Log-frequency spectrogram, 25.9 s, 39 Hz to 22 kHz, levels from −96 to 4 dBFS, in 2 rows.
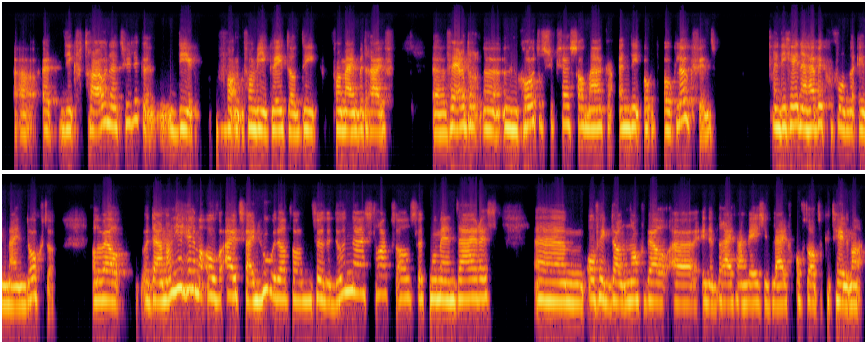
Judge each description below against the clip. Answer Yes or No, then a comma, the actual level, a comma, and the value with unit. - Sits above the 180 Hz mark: Yes, high, 190 Hz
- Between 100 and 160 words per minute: No, average, 180 wpm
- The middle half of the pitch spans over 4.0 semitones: No, average, 3.3 semitones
